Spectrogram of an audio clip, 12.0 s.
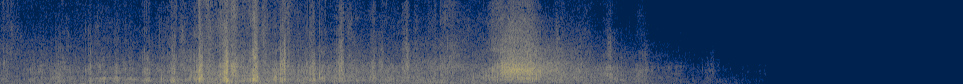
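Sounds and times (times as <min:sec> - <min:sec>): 
hockey skater skating fast past: 0:00.0 - 0:09.1.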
